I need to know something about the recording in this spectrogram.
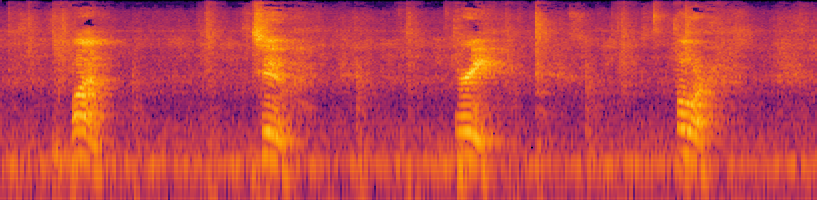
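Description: A young woman groans with effort at each push-up, about every two seconds.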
